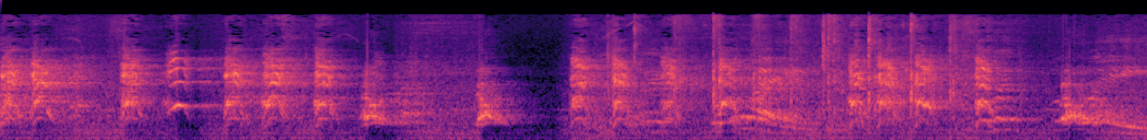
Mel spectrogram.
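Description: Border Collie barking repeatedly in short, sharp, excited barks while running an agility course, with a brief break about four seconds in.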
